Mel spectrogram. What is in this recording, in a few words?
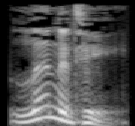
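"lenity", British English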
